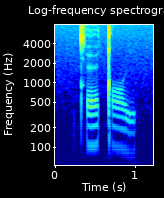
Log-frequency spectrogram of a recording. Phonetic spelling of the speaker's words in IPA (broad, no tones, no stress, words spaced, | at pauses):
cʰɛǃɔi̯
